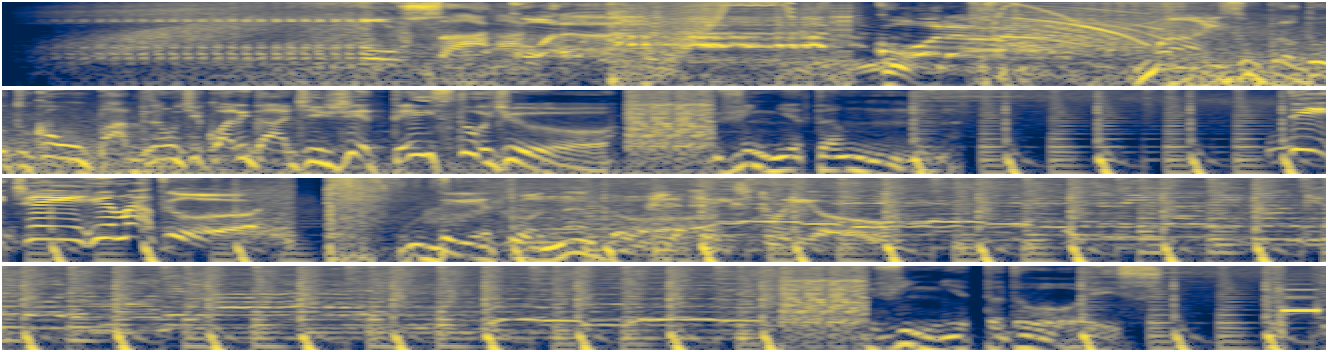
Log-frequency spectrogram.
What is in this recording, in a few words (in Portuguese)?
vinhetas prontas para dj voz; gtestudio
